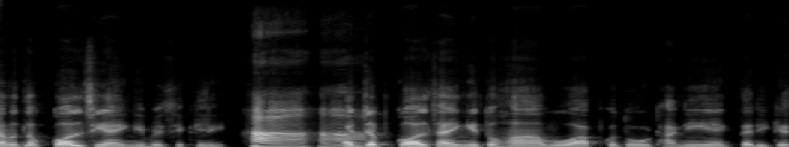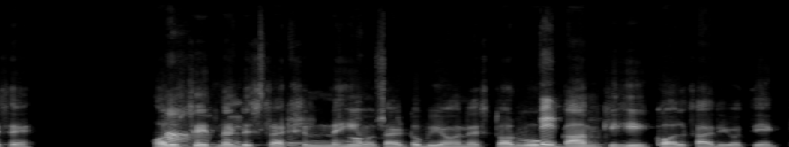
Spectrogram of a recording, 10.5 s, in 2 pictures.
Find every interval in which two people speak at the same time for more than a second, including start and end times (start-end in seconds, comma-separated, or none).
6.4-8.2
